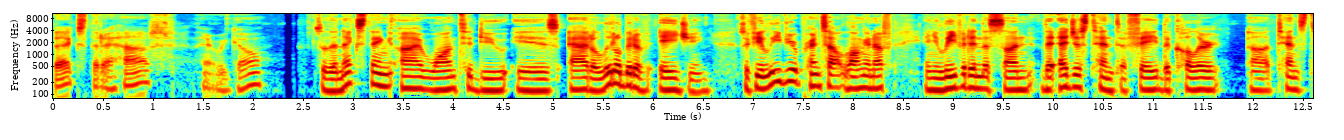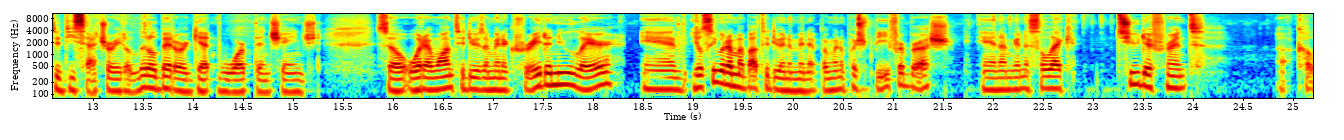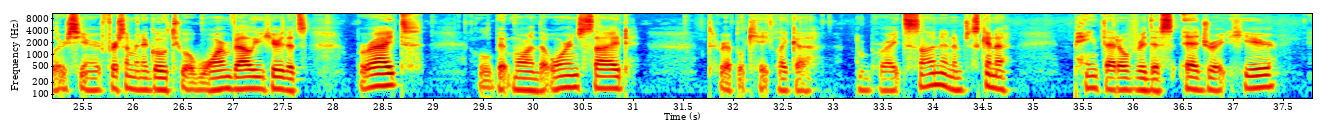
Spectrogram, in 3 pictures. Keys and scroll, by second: 18.3 Return, 21.7 ], 31.9 ].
